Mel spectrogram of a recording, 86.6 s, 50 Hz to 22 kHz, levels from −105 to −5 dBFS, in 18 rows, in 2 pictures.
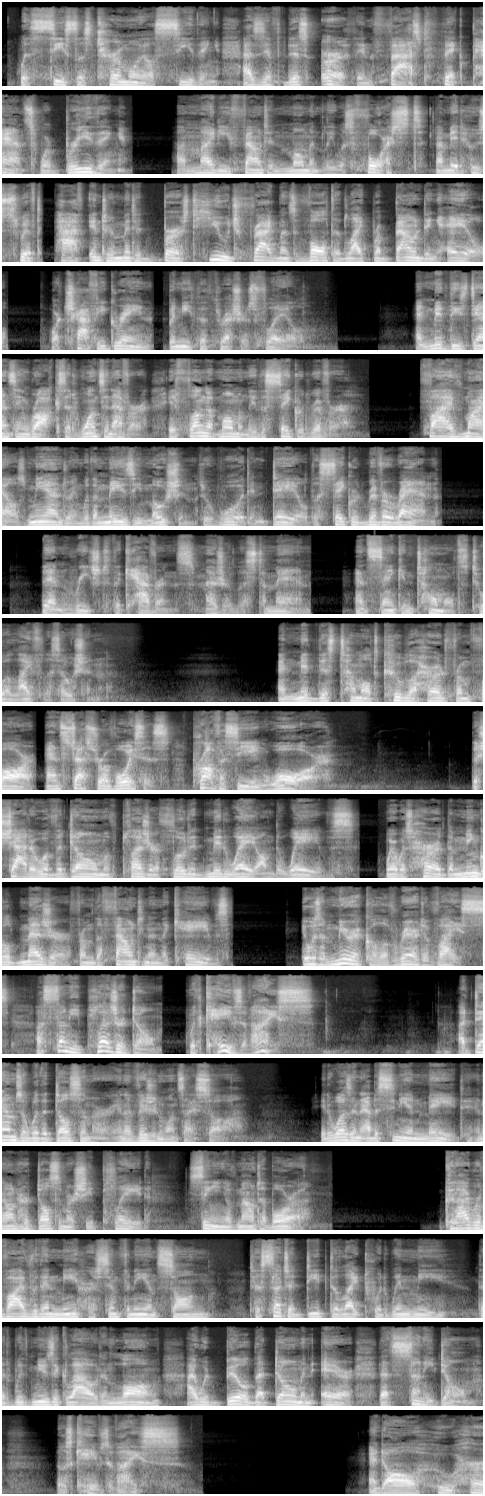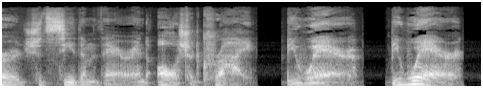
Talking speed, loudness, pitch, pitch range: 145 wpm, -16 LUFS, 125 Hz, 115-140 Hz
